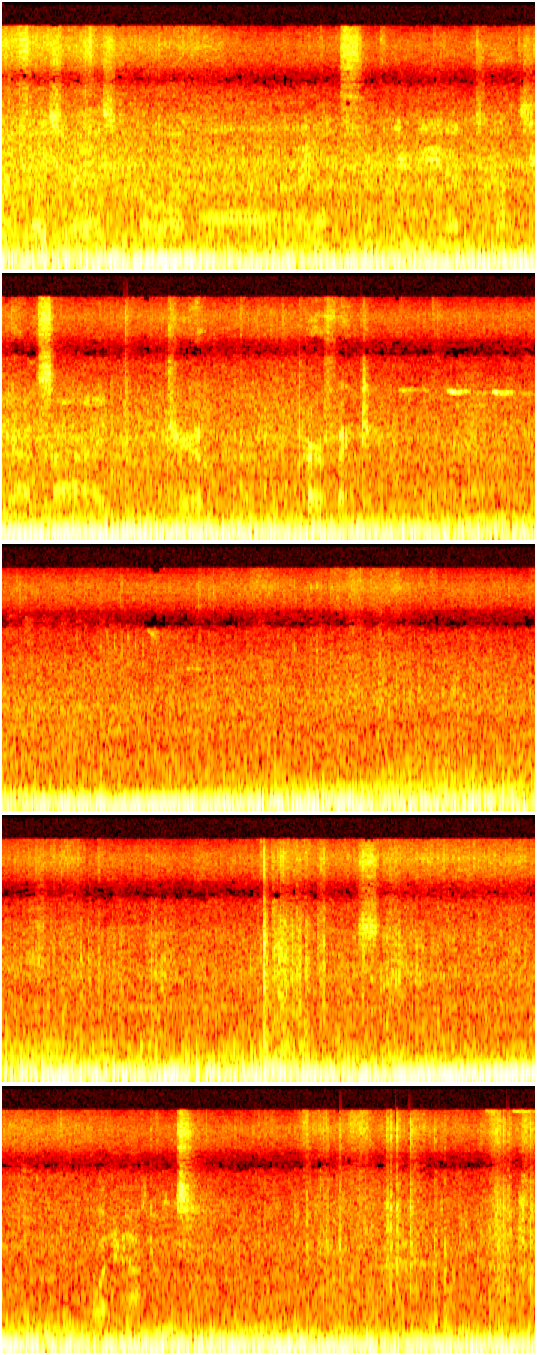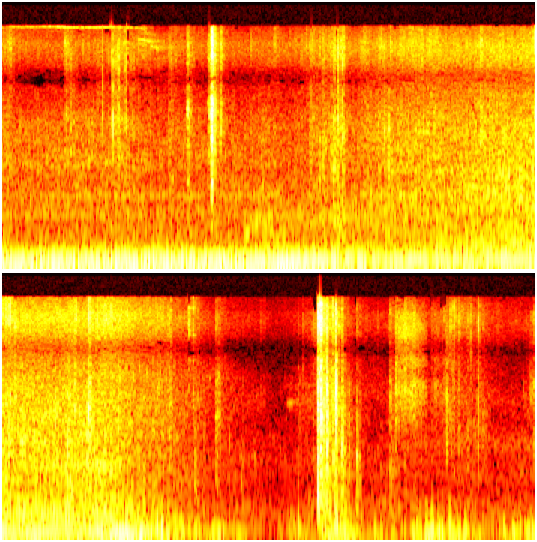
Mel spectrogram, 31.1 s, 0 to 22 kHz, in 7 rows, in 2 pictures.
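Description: A 1958 Edsel Citation's V8 and road noise heard from inside the car as it drives, a steady low rumble. The rumble drops away suddenly near the end.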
